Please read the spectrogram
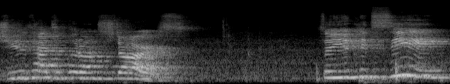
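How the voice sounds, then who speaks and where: A woman with an American accent speaks in a raised, projected voice at a high pitch and an animated tone, with audible room echo and noticeable background noise. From US South, Memphis, Tennessee. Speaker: event speaker. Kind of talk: speech to a school audience.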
